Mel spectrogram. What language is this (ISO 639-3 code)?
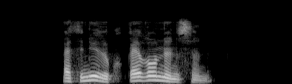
kab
